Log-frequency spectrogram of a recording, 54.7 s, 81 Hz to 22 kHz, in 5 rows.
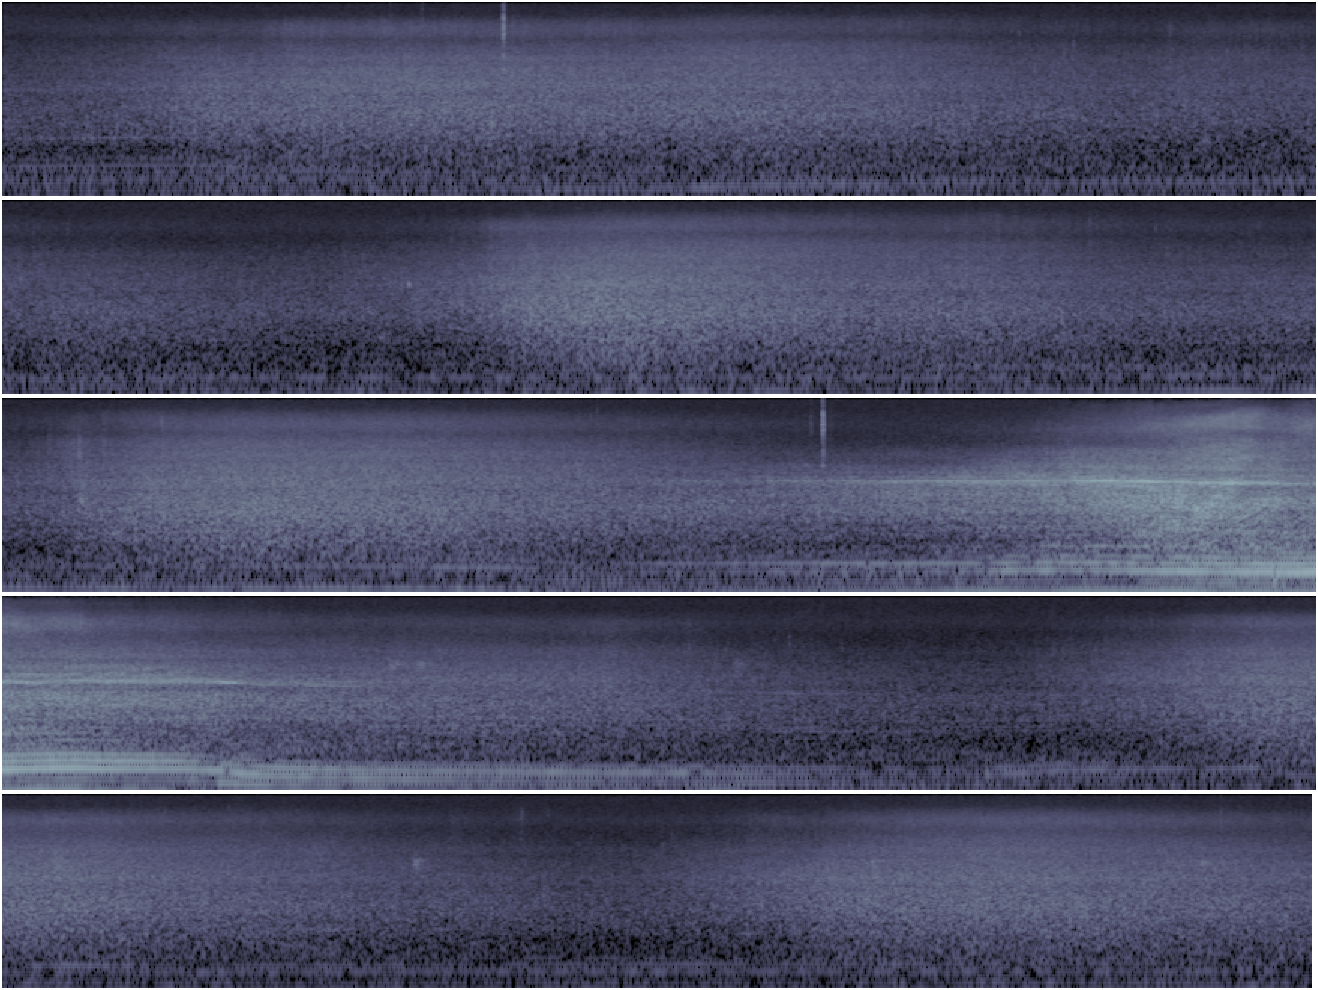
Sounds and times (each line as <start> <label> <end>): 0.0 waves 54.7
24.8 Traffic Sound 44.7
